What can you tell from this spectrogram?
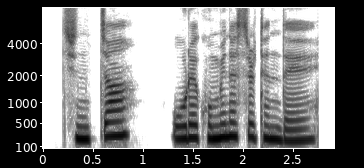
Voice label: sadness, monologue

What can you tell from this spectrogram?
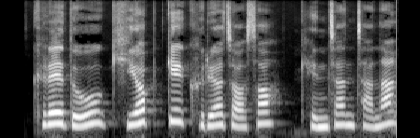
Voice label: joy; monologue

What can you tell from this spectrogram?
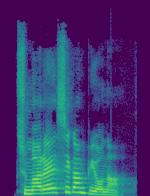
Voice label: neutral, monologue

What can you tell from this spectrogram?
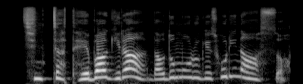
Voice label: excitement; monologue

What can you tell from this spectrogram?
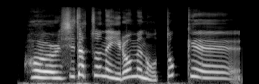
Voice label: surprise, monologue

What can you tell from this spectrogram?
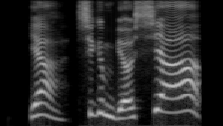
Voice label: anger; monologue

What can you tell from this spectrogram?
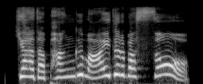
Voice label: excitement, monologue

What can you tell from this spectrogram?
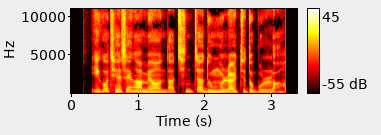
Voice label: crying; monologue

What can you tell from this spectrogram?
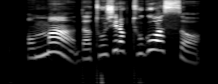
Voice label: fluster; monologue

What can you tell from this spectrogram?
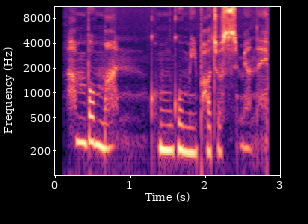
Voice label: sadness

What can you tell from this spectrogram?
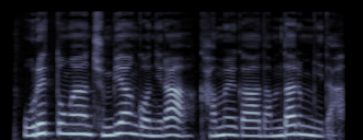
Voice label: excitement; monologue

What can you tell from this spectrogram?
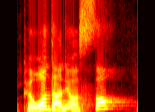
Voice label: neutral, monologue

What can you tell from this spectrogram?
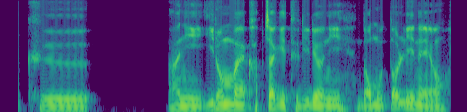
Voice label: shy

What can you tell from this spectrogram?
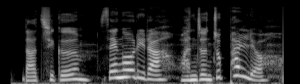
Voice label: shy; monologue

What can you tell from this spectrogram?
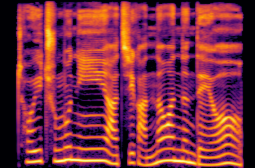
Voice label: sadness, monologue

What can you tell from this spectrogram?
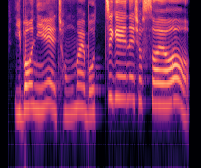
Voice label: joy

